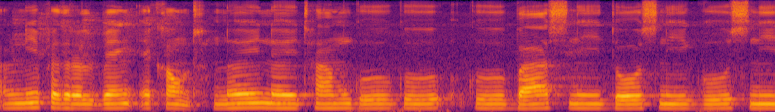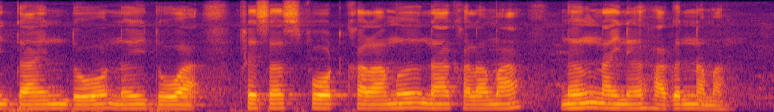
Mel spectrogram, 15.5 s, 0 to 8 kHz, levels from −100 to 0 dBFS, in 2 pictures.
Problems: low volume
